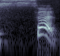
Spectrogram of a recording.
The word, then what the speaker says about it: said: 就是你可以说 easier said than done 就好。然后这里的几个字的发音都比较特别，比如说那个 said 它是一个短音不是 said。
